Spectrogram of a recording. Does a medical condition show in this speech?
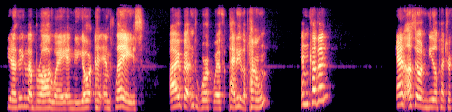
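Yes: Down syndrome; developmental disability.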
